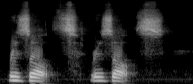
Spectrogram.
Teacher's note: that first syllable is not really accented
